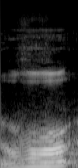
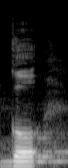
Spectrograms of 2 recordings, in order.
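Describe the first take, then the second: First: It starts with a soft, airy throat sound. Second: It starts with a hard stopped g sound. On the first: The speaker calls it right. "Lebih halus daripada bunyi G dan dia huruf tebal" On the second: The speaker calls it wrong. "jangan dibaca mirip huruf G pada huruf Indonesia"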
